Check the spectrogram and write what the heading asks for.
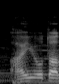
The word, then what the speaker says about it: IOTA: 素読暗号通貨ですアイヲタのトークン情報を見てみましょうトークン目は io たーーー io たと読む人もいますシンボルは mio チー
